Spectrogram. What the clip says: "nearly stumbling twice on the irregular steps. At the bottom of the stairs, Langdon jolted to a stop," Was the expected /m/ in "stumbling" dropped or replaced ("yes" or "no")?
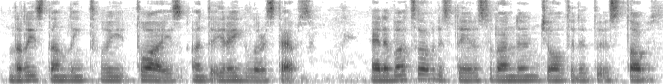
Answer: no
